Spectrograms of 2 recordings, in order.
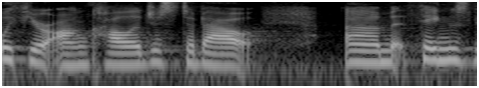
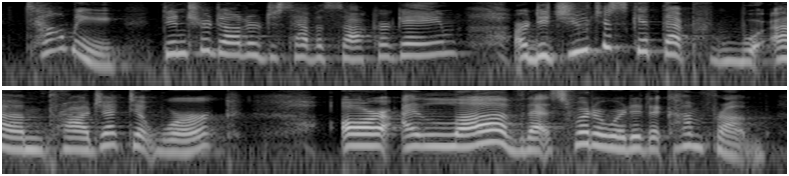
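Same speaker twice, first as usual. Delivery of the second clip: higher, louder cheerful redirect; bright topic switch; 4 semitones higher, 4 dB louder than usual. Shown as a demonstration. Speaker demonstrating shifting the talk to the other person, cheerful. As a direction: toss the spotlight back with upbeat interest. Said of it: "Boom, throw it back".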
